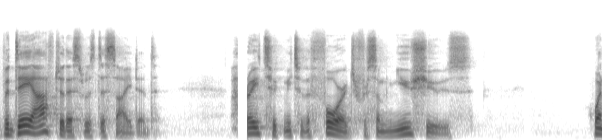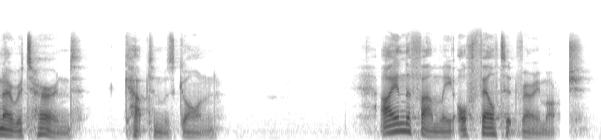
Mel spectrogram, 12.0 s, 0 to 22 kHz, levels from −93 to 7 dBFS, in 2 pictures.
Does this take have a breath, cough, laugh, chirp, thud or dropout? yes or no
yes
